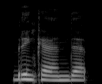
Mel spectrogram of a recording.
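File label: "brinchende", lingua sarda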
